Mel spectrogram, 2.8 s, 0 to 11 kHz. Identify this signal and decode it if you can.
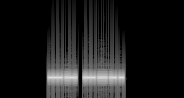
Morse code, heard as a keyed tone, about 69 wpm, 690 Hz. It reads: OF WHAT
